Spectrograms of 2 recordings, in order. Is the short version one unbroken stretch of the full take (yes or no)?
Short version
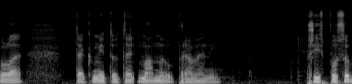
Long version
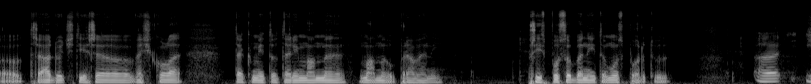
no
